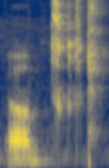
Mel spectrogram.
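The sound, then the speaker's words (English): A can of LaCroix sparkling water pops open: a short burst of fizzy hiss and clicks, then one sharp metallic crack, following a brief hummed voice sound. “I just opened a sparkling water from some.”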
